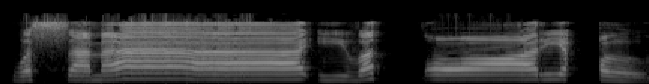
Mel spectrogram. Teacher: والسماء والطارق، ٹھیک ہے؟ رکنے کی صورت میں ہم قلقلہ کریں گے قاف کے اوپر، اور اگر نہیں رکتے تو پھر قلقلہ نہیں ہوگا، کیونکہ قلقلہ ہمیشہ وقف کی صورت میں ہوتا ہے۔ · طا حروف مستعلیہ میں سے ہے، پر پڑھا جانے والا ہے، اور کھینچیں گے بھی الف مدہ کی وجہ سے۔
